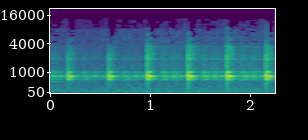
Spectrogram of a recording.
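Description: Korean Buddhist wooden fish (moktak) struck in a steady beat, about two and a half hollow, briefly ringing knocks a second, keeping time for sutra chanting.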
